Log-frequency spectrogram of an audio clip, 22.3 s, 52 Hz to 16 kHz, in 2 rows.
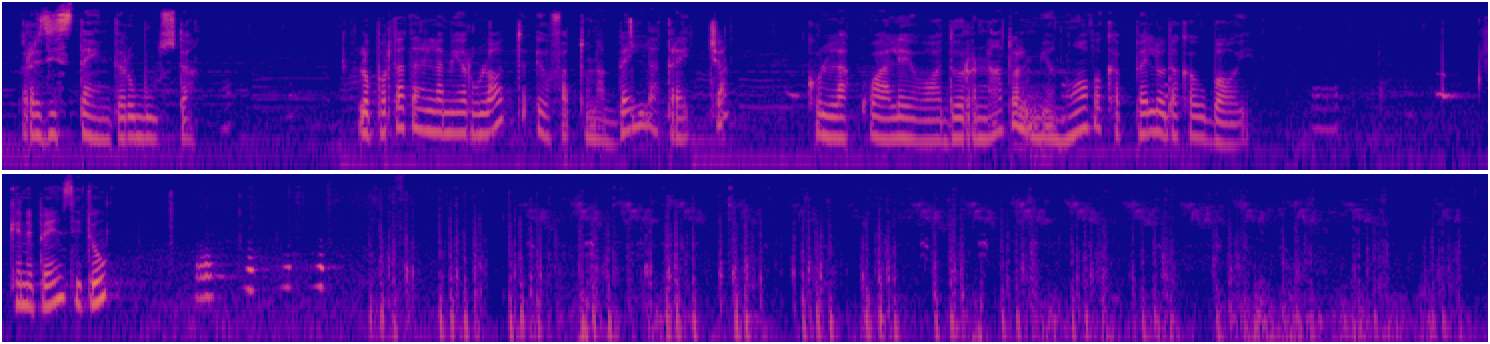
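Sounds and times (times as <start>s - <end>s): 
speech: 0.2s - 1.6s, 2.7s - 9.4s, 11.2s - 13.7s
chickens clucking: 12.6s - 13.8s
horse hooves clip-clopping while riding out from a ranch: 13.6s - 22.2s.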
